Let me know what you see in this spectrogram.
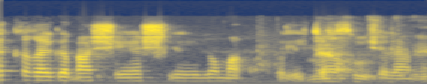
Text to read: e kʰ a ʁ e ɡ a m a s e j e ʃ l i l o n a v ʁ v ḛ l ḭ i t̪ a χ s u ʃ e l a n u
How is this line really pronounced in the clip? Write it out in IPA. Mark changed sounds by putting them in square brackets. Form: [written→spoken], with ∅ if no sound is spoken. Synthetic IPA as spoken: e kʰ a ʁ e ɡ a m a [s→ʃ] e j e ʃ l i l o [n→m] a [v→∅] ʁ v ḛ l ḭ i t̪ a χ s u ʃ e l a n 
